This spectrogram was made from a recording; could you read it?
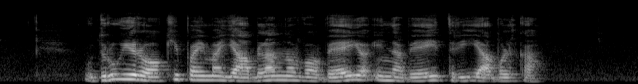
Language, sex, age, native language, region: Slovenian, female, 60+, Slovenian, Primorsko-notranjska region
